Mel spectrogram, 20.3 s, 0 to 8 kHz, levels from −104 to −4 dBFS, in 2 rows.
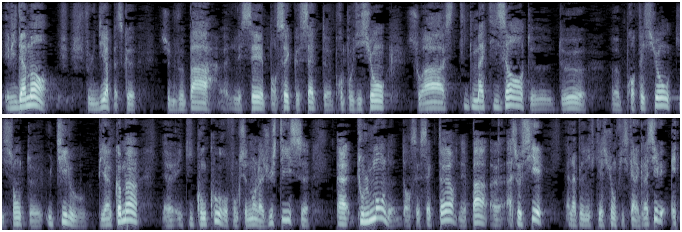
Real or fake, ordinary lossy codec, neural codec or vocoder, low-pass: real; none; none; none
